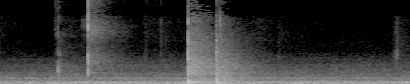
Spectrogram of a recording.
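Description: A couple of faint clicks, then two sharp knocks about a third of a second apart near the middle, the loudest sounds here: pens being set down and picked up on a hard tabletop. A steady low hum runs underneath.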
